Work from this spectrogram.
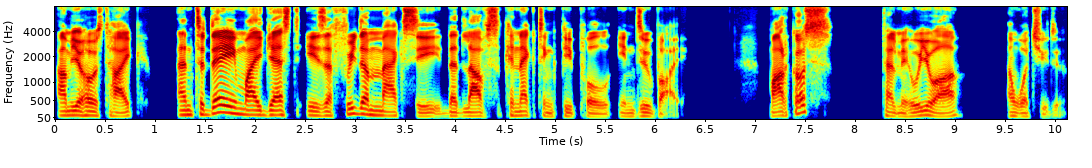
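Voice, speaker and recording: A man hosting a podcast, asking brief, measured interview questions. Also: fairly low pitch, a bit bright, no room sound, clean studio sound. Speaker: podcast host.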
